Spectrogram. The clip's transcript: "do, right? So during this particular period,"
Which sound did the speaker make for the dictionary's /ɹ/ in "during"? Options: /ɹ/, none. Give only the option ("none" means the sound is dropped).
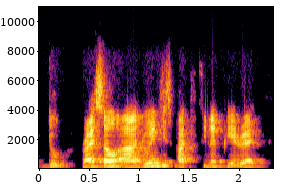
none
